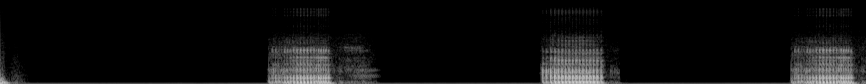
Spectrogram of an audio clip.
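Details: American bison, also called buffalo: three short, deep roaring grunts, each under a second, spaced about two and a half seconds apart with silence between, rough and throaty with a low rumbling base.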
